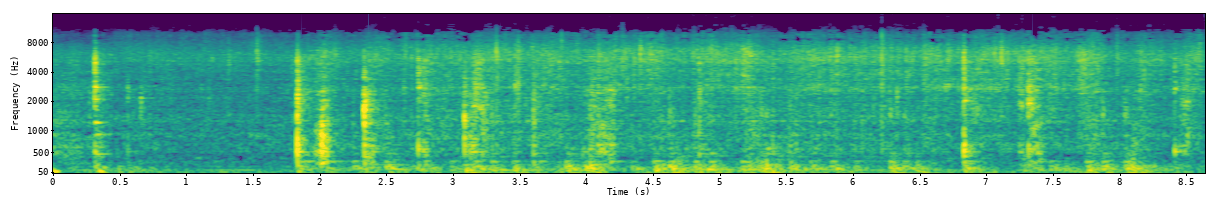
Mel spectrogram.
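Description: Sliced onions, green chillies and curry leaves sizzling in hot oil in a clay pot, with a spatula scraping and stirring them against the pot every so often.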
